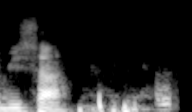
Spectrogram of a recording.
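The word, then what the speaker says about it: بِ: Sedangkan ini cara bacanya apa? Ini bukan ba, bukan bi, bukan bu, bukan ba, bukan bu. Tapi bacanya apa? Bi.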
